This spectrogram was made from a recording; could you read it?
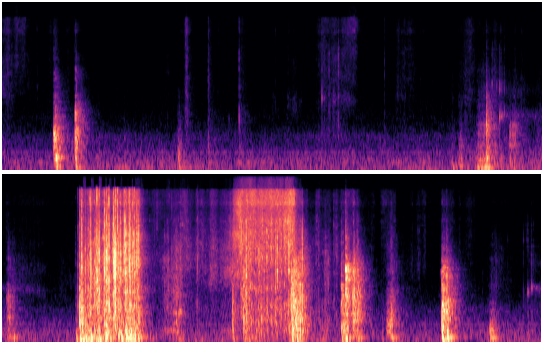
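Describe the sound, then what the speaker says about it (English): Tarot cards being shuffled in a quick, crisp riffling burst, then a few lighter taps and shuffles close by, with no talking. "Let me just finish shuffling."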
